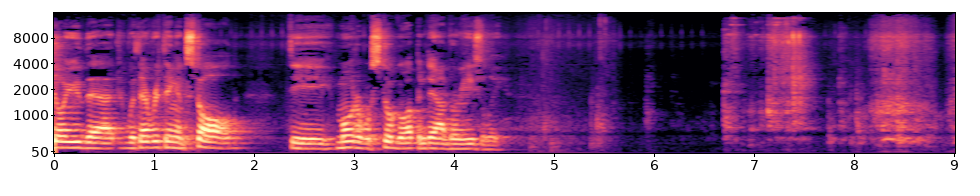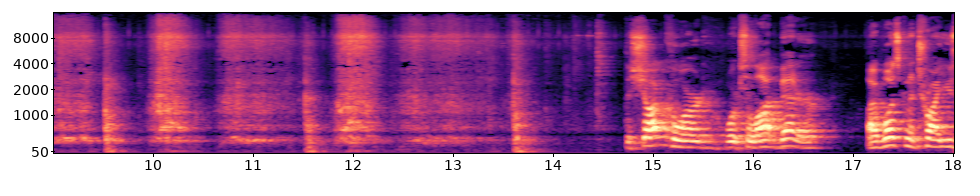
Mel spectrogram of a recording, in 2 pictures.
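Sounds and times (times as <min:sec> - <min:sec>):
cord rubbing through pulleys: 0:06.8 - 0:14.1.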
